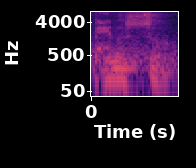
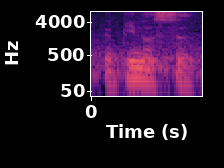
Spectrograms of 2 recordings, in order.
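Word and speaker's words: Venus: 왜 그러냐면 그 로마 시대 때에 썼던 이름들을 라틴어로 그냥 그대로 받아 쓰자 해서 베누스 말을 많이 쓰게 됩니다 학술 용어에는 이제 베누스 많이 써요 아프로디테 베누스 이렇게 씁니다 그리고 일반적으로는 비너스 비너스 영어식 발음에 베누스 영어로 발음 하면은 비너스 이렇게 된 겁니다 그러니까 아프로디테 비너스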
